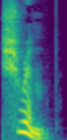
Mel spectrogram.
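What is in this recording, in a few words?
"shrimp", British English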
